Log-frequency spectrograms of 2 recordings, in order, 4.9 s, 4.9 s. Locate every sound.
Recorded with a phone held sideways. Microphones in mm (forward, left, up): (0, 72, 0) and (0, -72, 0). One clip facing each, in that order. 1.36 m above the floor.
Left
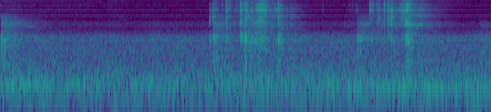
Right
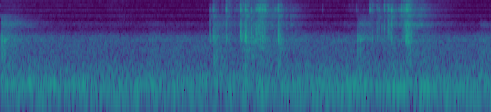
2.1 s crushing: 20° left (ahead or behind), 2.5 m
